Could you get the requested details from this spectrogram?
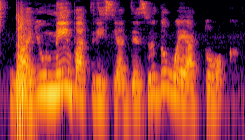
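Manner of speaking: put-on indignant mom with a Honduran accent; mother's Honduran accent. Mom answers her daughter's teasing, in a Honduran accent. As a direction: imitate a Honduran mother defending her talk. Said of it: "she just came from Honduras".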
